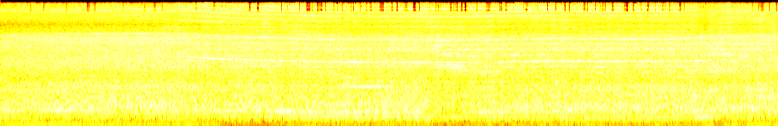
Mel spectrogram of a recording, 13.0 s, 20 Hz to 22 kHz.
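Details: Restored used DeWalt DW744 job-site table saw making a test cut: a loud, steady whine and rasp of the blade through wood, even in pitch with no knocks or rattles. It cuts cleanly.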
